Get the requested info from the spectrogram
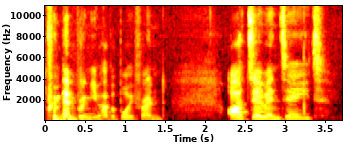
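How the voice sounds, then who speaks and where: A woman speaks in a northeast English accent. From northeast England. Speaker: YouTuber. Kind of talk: livestream chat. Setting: livestream.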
